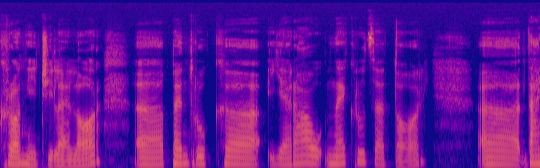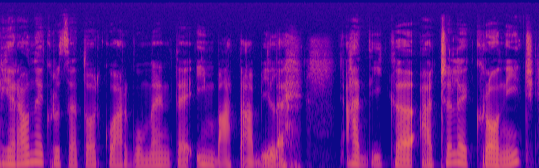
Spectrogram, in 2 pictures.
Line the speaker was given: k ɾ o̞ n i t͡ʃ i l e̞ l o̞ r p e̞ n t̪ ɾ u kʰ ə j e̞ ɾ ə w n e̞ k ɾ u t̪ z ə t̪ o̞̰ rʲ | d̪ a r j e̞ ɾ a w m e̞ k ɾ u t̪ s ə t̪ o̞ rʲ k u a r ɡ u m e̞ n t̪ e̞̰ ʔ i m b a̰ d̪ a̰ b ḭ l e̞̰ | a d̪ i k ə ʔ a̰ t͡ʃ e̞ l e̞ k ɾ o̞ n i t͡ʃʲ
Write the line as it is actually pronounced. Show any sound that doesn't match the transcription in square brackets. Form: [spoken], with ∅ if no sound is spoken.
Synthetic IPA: k ɾ o̞ n i t͡ʃ i l e̞ l o̞ r p e̞ n t̪ ɾ u kʰ ə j e̞ ɾ [a] w n e̞ k ɾ u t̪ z ə t̪ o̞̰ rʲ | d̪ a r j e̞ ɾ a w [n] e̞ k ɾ u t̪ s ə t̪ o̞ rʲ k u a r ɡ u m e̞ n t̪ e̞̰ ʔ i m b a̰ [t̪] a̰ b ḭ l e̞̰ | a d̪ i k ə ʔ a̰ t͡ʃ e̞ l e̞ k ɾ o̞ n i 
